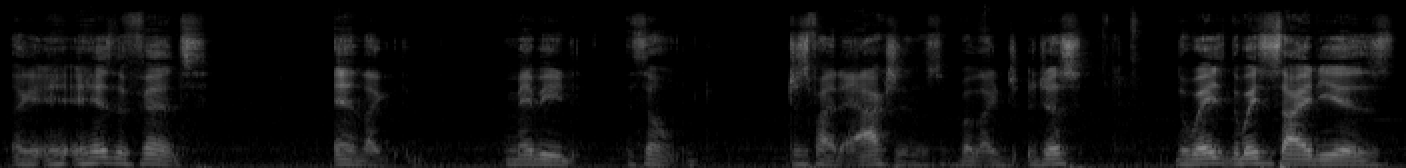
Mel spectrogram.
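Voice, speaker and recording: A man's voice: lowish voice, a little mellow, a little hiss or hum. A young man in casual sports talk, laid-back and hesitant, often repeating words. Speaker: podcast co-host.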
